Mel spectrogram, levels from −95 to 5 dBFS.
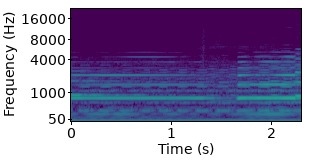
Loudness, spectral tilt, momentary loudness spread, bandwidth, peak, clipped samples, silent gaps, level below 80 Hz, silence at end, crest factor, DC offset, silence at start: -44 LUFS; -4 dB/octave; 9 LU; 7.2 kHz; -28 dBFS; under 0.1%; none; -84 dBFS; 0 s; 14 dB; under 0.1%; 0 s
